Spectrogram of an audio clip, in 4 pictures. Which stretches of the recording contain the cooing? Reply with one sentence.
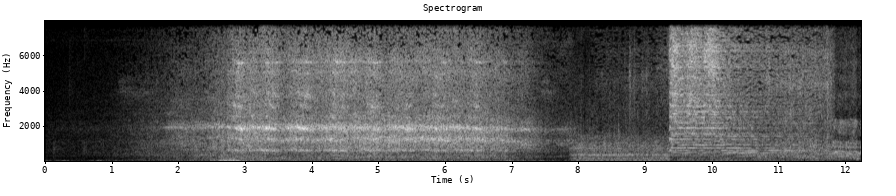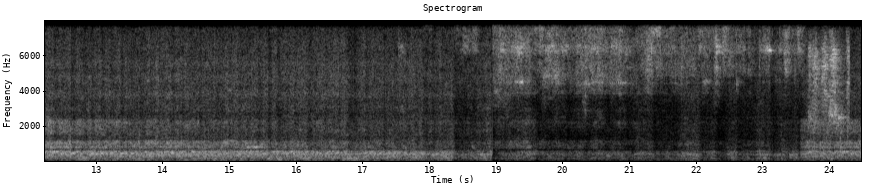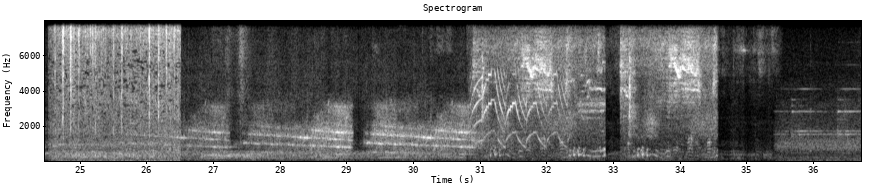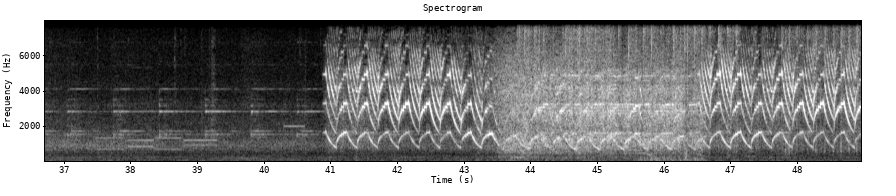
You can hear the cooing from 23.6 to 34.6 s and from 43.9 to 48.9 s.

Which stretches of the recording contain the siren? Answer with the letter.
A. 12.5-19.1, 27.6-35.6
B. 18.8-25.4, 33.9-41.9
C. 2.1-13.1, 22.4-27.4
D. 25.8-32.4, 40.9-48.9
D.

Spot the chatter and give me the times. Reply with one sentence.
You can't hear the chatter here.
